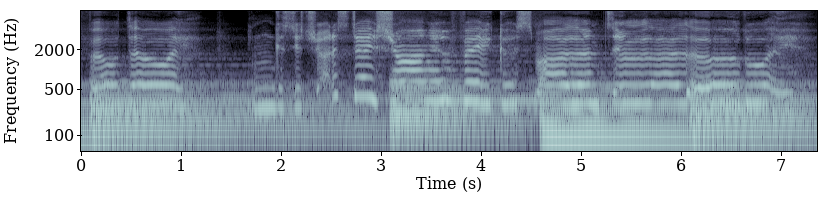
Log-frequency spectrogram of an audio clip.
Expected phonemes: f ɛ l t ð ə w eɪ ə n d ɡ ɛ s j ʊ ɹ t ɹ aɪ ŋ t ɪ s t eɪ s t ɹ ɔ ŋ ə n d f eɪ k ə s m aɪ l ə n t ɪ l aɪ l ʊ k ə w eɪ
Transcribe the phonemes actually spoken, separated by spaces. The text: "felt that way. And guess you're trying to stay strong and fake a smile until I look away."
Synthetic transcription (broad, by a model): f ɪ l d ð ə w eɪ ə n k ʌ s j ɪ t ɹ aɪ t ɪ s t eɪ s t ɹ ɔ ŋ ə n f eɪ k ə s m aɪ l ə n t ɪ l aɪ l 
